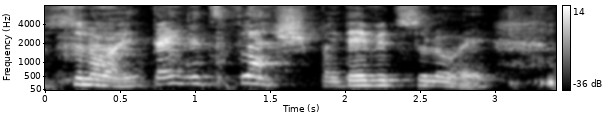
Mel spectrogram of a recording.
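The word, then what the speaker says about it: Szalay: Is David Soloi. Is that correct? Am I pronouncing it? You're pronouncing it very well. Soloi.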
